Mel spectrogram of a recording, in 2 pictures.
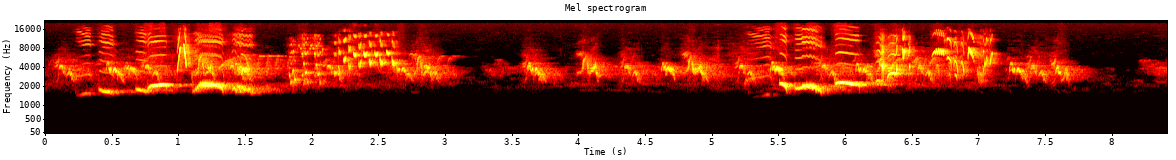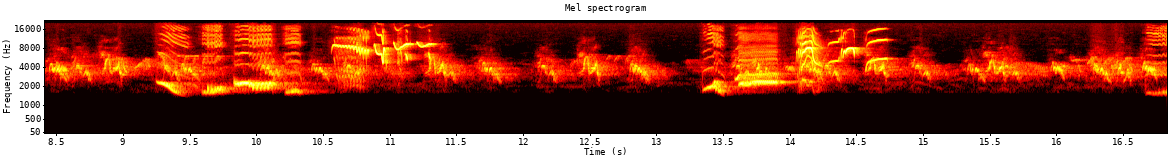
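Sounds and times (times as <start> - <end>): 
common blackbird Turdus merula singing: 0.0 - 16.8.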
